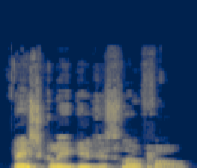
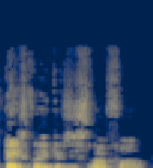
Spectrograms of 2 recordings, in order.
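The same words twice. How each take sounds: First: The words are said in a put-on character voice. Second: The words are said in a natural speaking voice. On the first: The character is speaking. The speaker calls it wrong. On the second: The player is speaking out of character. The speaker calls it right.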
